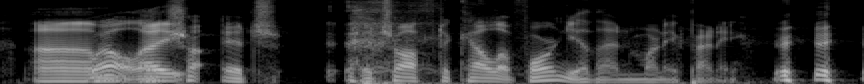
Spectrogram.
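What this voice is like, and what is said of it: Imitates a Scottish-accented film actor. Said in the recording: “I also love the comeback of the Sean Connery accent.”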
